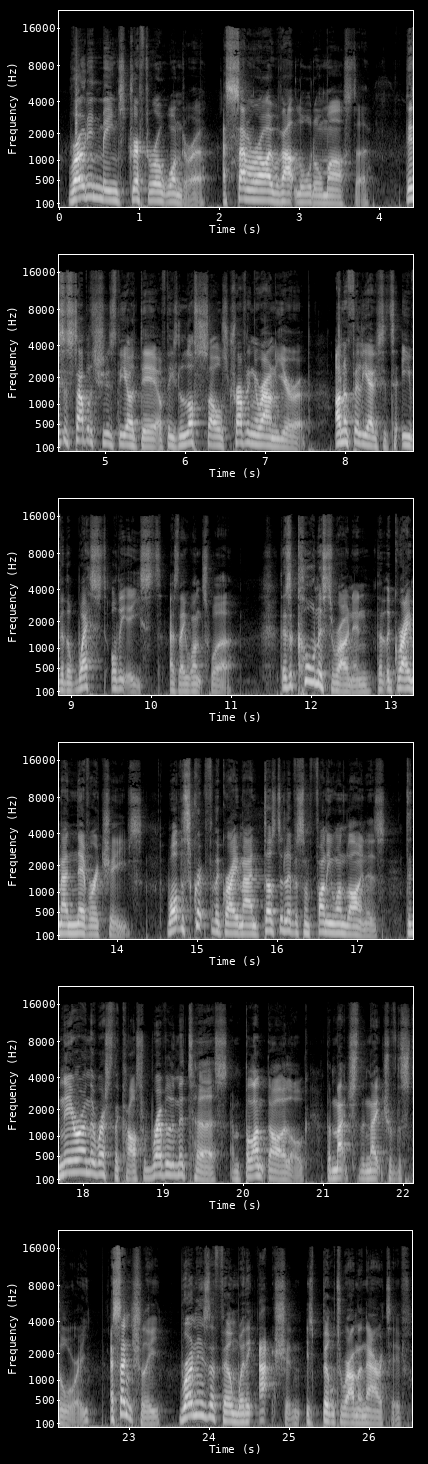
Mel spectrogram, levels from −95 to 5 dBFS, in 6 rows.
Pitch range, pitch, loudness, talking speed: 120-170 Hz, 140 Hz, -20 LUFS, 210 wpm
